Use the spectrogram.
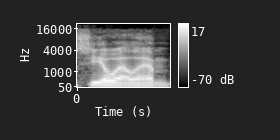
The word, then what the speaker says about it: Colm: His name is spelled Colm, but he called him Colm, I guess.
